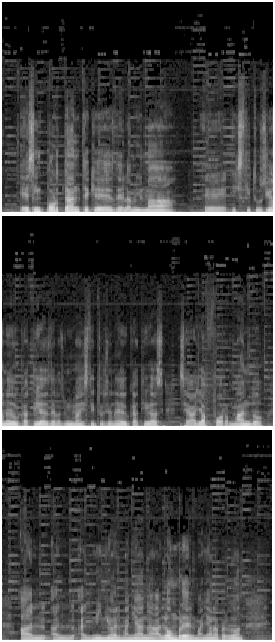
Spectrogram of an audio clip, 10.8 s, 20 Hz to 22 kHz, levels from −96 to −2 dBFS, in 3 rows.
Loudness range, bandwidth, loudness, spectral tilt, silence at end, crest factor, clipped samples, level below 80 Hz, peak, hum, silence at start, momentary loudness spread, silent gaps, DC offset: 3 LU; 18 kHz; -25 LUFS; -7 dB/octave; 0.15 s; 18 dB; under 0.1%; -46 dBFS; -8 dBFS; none; 0.1 s; 10 LU; none; under 0.1%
